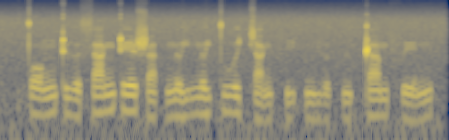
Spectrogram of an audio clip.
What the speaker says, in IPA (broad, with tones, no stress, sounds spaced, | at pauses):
t̪ ɔ˨˩˦ ŋ ʈ ɨ˨˩ ə̯ s a˧˥ ŋ ʈ e˧ ʂ a˨˩ t̚ n ə˨˩˦ j n ə˧˥ j t̪ u˧ ə̯ c a˨˩˨ ŋ h i˨˩ t̚ ŋ i˨˩˨ ə̯ k ɨ˨˩ p̚ ʈ a˧ m f e˨˩˦ n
